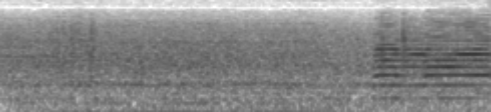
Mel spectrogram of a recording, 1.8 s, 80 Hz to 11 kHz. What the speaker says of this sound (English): we tried to pull into 9 and we were getting tooted by lorries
